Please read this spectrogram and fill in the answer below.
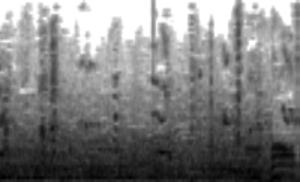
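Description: Basketball dribbled on a hardwood court, the bounces heard over the steady noise of the arena crowd.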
